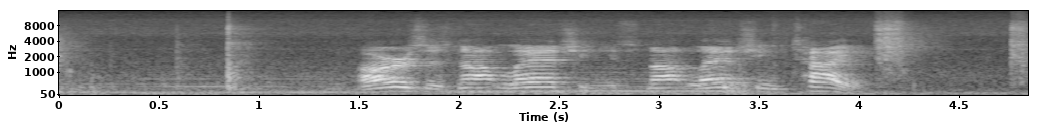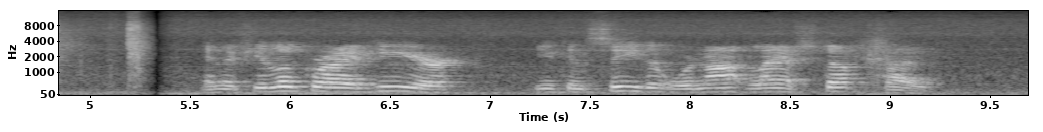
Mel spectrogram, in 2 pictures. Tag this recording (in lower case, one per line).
sliding door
